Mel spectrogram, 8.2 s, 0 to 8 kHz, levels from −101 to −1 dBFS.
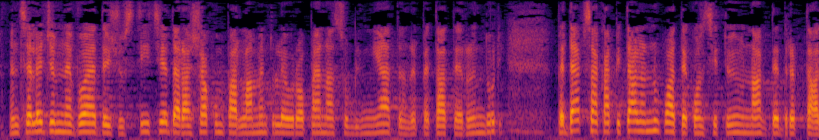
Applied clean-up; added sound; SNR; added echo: none; none; none; none.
